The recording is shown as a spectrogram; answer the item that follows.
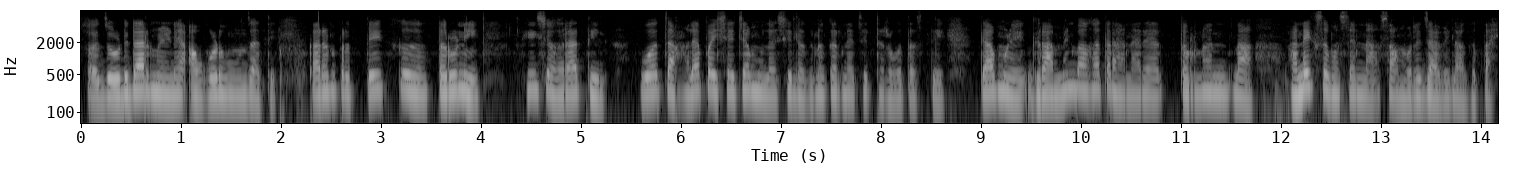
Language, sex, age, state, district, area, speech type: Marathi, female, 18-30, Maharashtra, Sangli, rural, spontaneous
